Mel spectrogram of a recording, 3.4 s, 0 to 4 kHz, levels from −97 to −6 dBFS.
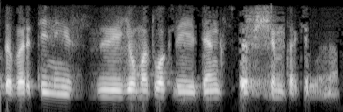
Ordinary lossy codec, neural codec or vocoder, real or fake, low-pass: AAC, 16 kbps; none; real; 3.6 kHz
